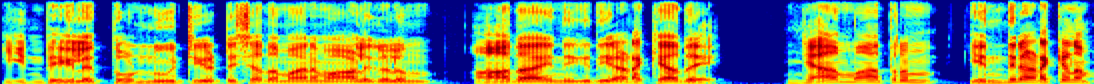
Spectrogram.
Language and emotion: Malayalam, angry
